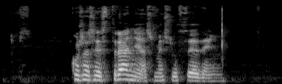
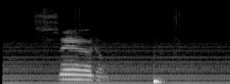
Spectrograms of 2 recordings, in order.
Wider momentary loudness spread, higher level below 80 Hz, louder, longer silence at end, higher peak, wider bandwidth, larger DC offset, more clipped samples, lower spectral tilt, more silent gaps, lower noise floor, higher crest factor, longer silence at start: second, 13 LU vs 21 LU; second, -62 dBFS vs -40 dBFS; about the same, -19 LUFS vs -21 LUFS; first, 0.6 s vs 0 s; about the same, -2 dBFS vs -2 dBFS; first, 17 kHz vs 14 kHz; neither; neither; second, -4 dB/octave vs -7.5 dB/octave; neither; first, -49 dBFS vs -38 dBFS; about the same, 20 dB vs 20 dB; first, 0.2 s vs 0.05 s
